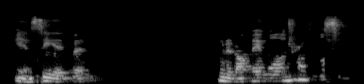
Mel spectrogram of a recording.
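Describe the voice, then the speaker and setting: The voice is loud, with very wide pitch swings. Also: woman. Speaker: wellness class teacher. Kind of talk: online class.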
